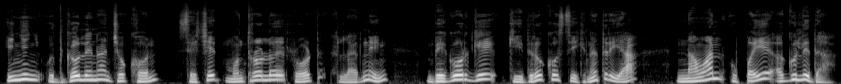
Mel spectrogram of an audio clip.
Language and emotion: Santali, happy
